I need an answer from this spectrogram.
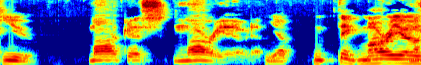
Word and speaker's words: Mariota: Marcus Mariota. Yep. Think Mario Am I saying that Yoda. right? Mario Yoda.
